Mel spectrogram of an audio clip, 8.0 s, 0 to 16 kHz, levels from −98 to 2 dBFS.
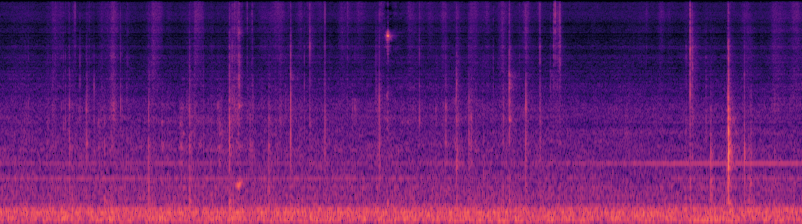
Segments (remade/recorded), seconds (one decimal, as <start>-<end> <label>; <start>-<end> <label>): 0.0-8.0 remade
